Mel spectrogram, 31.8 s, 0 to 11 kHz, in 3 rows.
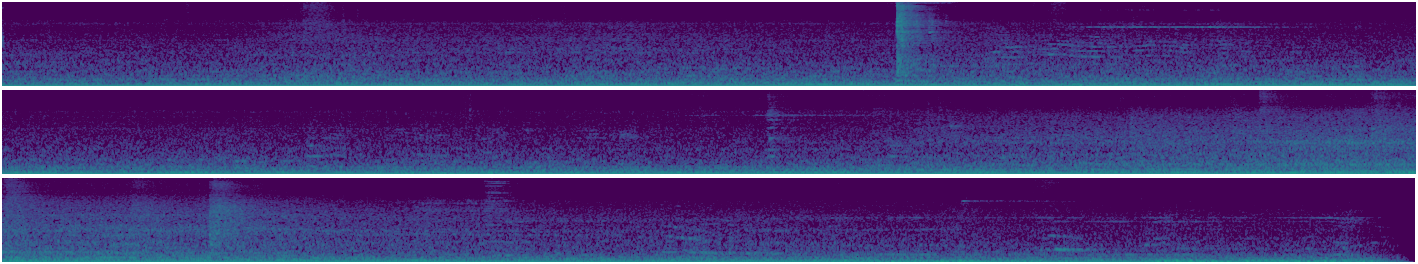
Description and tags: CITY AMBIENCE FROM BUILDING BARCELONA CITY 01
Recorded from my window with a TASCAM DR 40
